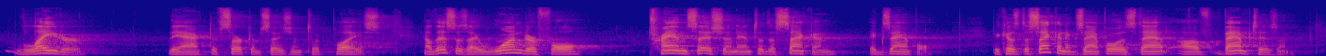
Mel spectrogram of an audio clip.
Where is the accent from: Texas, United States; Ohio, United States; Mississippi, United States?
Ohio, United States; Now, I grew up in Southeast Ohio, and LaFon and I just went down there for a day or so to visit with her mother.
